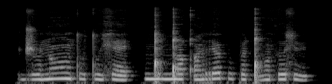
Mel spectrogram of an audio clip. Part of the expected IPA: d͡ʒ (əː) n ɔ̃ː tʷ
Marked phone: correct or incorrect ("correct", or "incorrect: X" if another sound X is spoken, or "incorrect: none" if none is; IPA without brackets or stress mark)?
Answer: incorrect: ɵː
